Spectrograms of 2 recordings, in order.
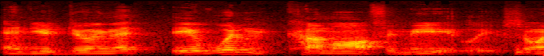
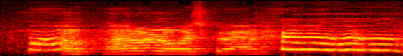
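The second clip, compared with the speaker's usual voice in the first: very high, swooping, wimpy crying whine; 11 semitones higher, 4 dB louder than usual. Retelling a show scene where a character freaks out, imitating a wimpy whiny voice. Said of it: "Wimpy, whiny voice".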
